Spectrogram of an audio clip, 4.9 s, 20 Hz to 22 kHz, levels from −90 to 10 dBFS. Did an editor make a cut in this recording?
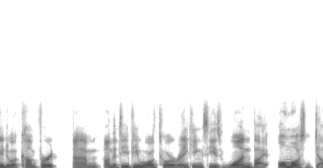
no; 0 cuts

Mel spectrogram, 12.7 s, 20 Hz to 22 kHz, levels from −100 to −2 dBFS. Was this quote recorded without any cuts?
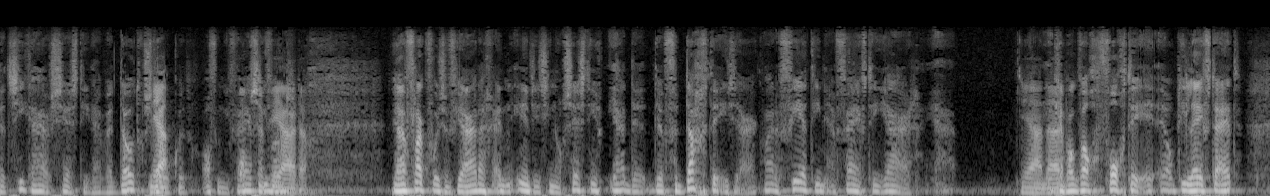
no; 4 cuts; at 2.1 s, 5.3 s, 6.0 s, 7.3 s

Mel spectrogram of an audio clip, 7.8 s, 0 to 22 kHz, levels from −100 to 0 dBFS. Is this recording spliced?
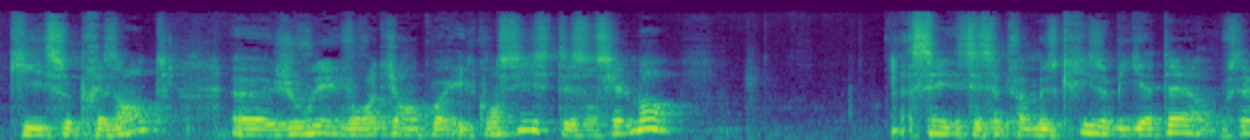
no; 0 cuts

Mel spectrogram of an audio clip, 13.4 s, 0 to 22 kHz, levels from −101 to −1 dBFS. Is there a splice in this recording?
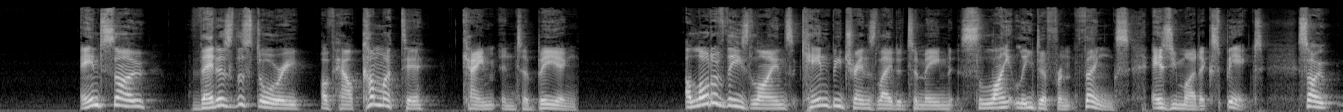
no; 0 cuts

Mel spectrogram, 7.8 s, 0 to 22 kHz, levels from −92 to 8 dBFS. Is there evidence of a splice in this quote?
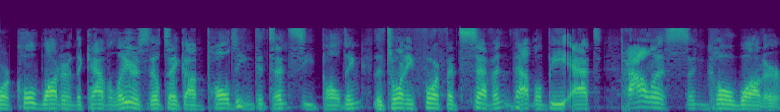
yes; 2 cuts; at 3.7 s, 6.2 s

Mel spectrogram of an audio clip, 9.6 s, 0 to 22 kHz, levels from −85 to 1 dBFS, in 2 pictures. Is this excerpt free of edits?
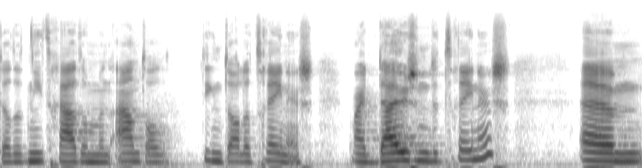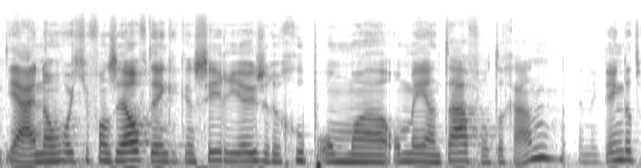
yes; 0 cuts

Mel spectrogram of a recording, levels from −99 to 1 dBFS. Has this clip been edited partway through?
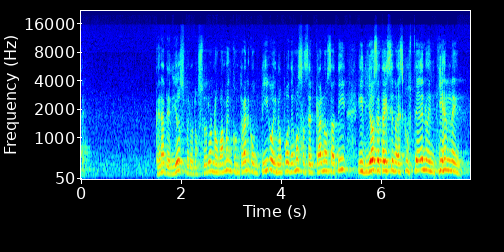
no; 0 cuts

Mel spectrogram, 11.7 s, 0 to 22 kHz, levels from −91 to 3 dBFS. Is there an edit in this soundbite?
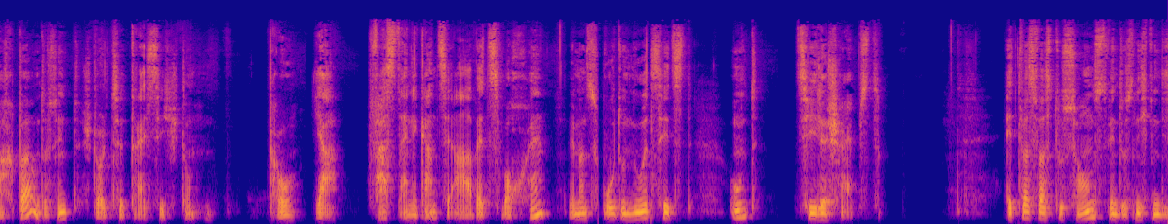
yes; 3 cuts; at 3.1 s, 6.0 s, 6.5 s

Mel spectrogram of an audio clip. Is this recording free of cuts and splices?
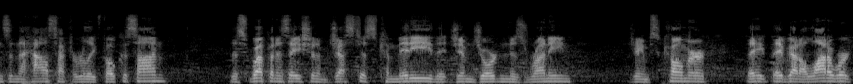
yes; 0 cuts

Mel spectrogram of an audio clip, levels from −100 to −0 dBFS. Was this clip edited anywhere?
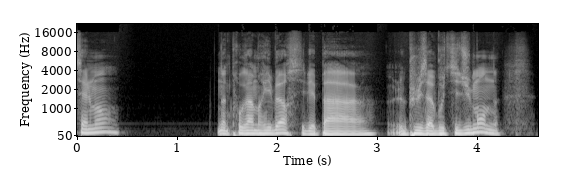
yes; 1 cut; at 3.1 s

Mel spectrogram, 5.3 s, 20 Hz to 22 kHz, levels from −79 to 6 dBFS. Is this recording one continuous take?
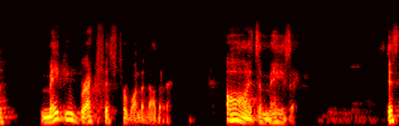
yes; 0 cuts

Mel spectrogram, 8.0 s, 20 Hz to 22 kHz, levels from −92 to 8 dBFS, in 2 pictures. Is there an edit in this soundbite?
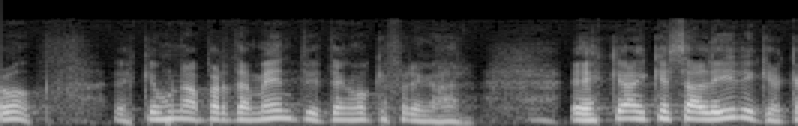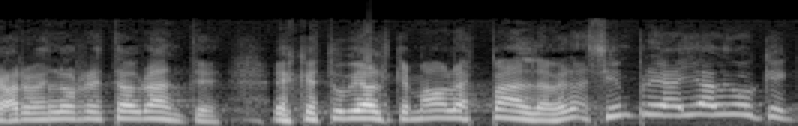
yes; 2 cuts; at 4.2 s, 5.9 s

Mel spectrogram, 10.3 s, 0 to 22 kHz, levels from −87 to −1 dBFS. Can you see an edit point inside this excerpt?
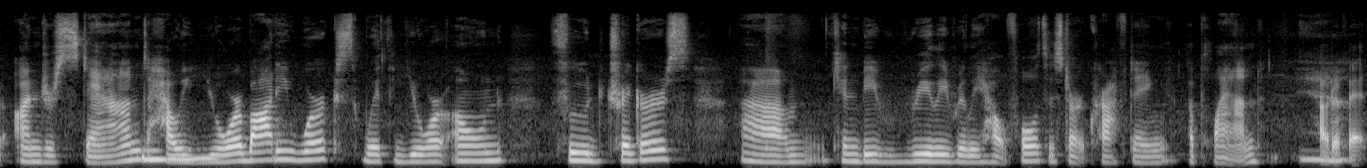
no; 0 cuts

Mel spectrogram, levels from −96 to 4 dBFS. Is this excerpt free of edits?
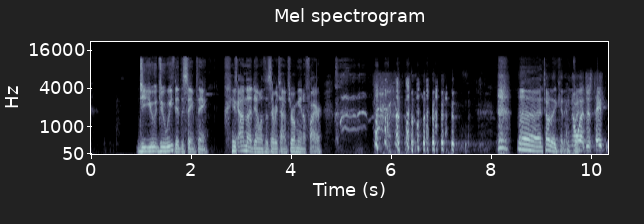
no; 3 cuts; at 1.7 s, 2.9 s, 9.0 s

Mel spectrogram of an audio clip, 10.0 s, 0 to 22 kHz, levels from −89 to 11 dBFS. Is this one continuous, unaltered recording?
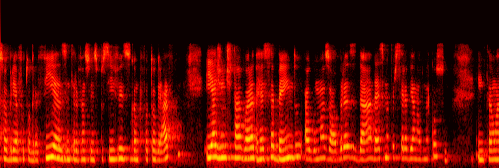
no; 2 cuts; at 2.6 s, 5.1 s

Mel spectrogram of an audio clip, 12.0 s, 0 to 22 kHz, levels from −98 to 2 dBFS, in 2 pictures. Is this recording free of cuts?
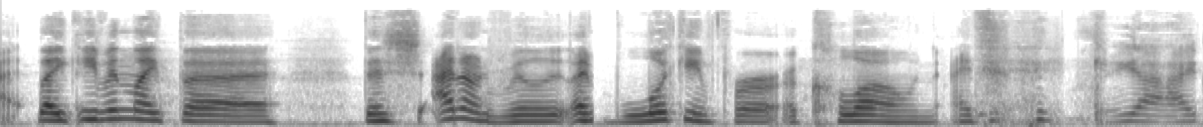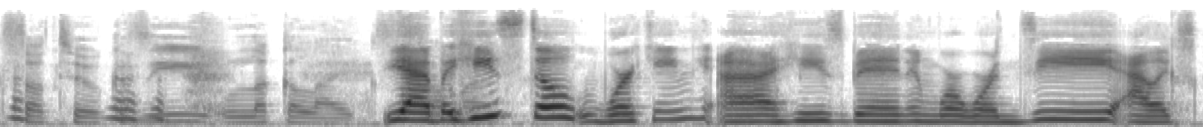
no; 4 cuts; at 2.4 s, 3.0 s, 6.0 s, 8.9 s

